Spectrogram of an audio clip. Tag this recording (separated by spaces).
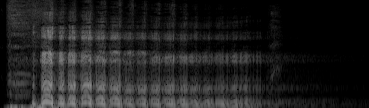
epic fantasy fear frightening frightful game gamedev gamedeveloping games gaming horror indiedev indiegamedev laugh laughter male rpg scary sfx terrifying video-game videogames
